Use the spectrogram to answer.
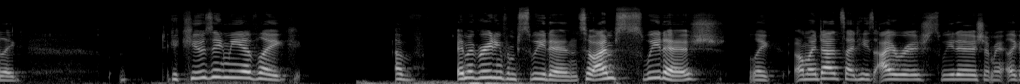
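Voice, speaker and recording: Young woman podcast guest, clear and smooth, casual and candid. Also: mid-range voice. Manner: casual, many fillers, laughs things off. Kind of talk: candid conversational interview.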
